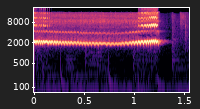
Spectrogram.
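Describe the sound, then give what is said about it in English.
A referee's whistle, blown to end a match after extra time, sounds one long, loud, steady blast for just over a second, then cuts off abruptly, leaving faint background noise. No one speaks. “This is when the referee blew the whistle because it's finished.”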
